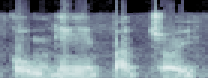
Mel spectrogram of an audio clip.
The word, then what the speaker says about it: Kung Hei Fat Choi: Ang tamang bigkas ay Kung Hee Pat Soy.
